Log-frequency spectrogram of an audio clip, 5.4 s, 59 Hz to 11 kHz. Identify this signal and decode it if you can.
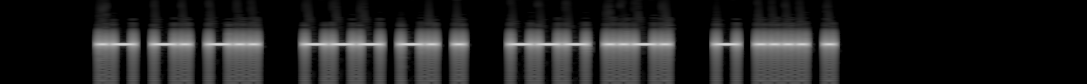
Morse code, heard as a keyed tone, about 34 wpm, 700 Hz. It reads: AND ONE OF THE
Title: Sets of 4 Words 35wpm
